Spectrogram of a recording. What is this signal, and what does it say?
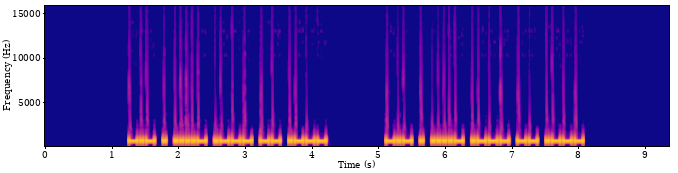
Morse code, heard as a keyed tone, about 28 wpm, 700 Hz. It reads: KE4JMJ KE4JMJ
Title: USA Call Signs - 6 Characters - Repeated 2x - 28wpm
